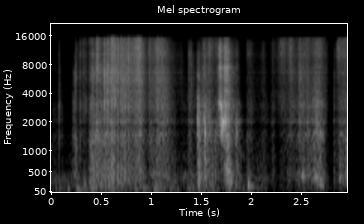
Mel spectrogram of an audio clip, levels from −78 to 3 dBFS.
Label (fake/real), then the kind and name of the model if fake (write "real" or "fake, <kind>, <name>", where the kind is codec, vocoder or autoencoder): fake, autoencoder, DAC-VAE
